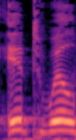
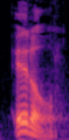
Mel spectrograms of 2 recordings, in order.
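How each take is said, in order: First: It is said as two full words. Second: It is said as one contracted word. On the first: The speaker calls it wrong. "I'm not saying it will" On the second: The speaker calls it right. "I'm saying it'll"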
